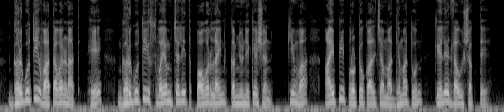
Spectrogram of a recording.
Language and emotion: Marathi, neutral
